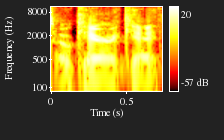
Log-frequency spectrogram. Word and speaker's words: Okereke: Am I saying that correctly? Is that right? – Yes, Okereke. Thanks, yeah, Mike Rico, for saying that properly on Sunday Night Football for me to know that that's how you say it.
